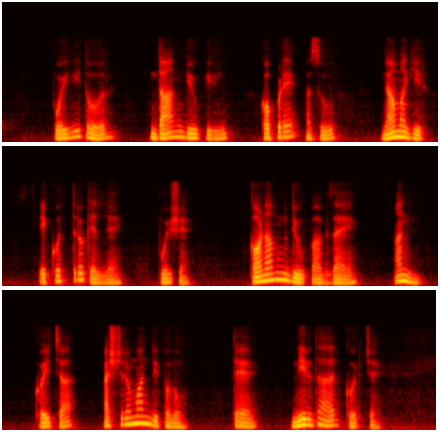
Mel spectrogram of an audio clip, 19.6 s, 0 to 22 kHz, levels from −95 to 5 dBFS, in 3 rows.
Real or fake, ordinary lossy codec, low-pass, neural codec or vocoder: fake; none; none; codec, 16 kHz, 0.3 kbps, FocalCodec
